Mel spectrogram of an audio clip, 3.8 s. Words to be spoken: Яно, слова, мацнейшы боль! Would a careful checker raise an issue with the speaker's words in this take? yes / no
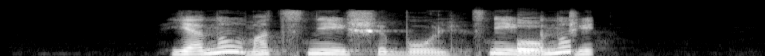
yes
